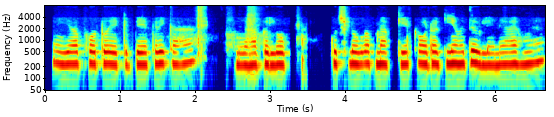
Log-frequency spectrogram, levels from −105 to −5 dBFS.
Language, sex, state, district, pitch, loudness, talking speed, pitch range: Hindi, female, Bihar, Muzaffarpur, 245 Hz, -18 LUFS, 190 wpm, 235-245 Hz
